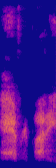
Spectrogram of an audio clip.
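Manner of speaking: fake, hushed, breathy whisper, very quiet. Joking about what to do in a hot tub, pretend whisper into the mic. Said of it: "whispering into the mic".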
